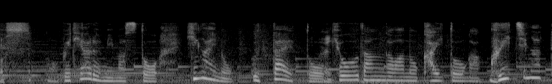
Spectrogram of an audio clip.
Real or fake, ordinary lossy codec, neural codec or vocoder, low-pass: real; none; none; 7.2 kHz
